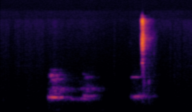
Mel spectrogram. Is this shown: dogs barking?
yes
